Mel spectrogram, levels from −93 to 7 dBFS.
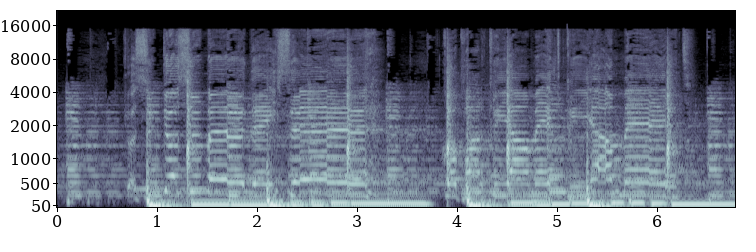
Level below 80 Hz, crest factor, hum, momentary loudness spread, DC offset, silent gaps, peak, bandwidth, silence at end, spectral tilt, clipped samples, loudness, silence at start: -14 dBFS; 10 dB; none; 6 LU; under 0.1%; none; 0 dBFS; 15.5 kHz; 0 s; -5.5 dB/octave; under 0.1%; -12 LUFS; 0.1 s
